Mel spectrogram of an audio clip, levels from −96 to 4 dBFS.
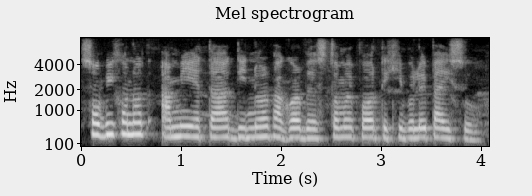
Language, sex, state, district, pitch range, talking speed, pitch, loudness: Assamese, female, Assam, Kamrup Metropolitan, 215-235 Hz, 130 wpm, 225 Hz, -18 LUFS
